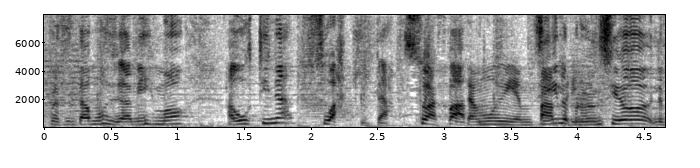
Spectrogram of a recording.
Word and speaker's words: Suásquita: Suásquita, muy bien. Papri. Sí, ¿le pronuncié bien? Perfecto. Suásquita.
